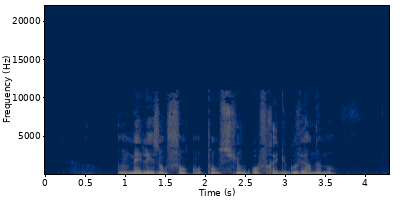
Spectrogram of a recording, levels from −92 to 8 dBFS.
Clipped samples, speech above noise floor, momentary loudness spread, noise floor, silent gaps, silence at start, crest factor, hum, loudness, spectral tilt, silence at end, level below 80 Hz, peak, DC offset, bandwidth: under 0.1%; 31 dB; 9 LU; -78 dBFS; none; 0.9 s; 20 dB; none; -48 LUFS; -5.5 dB/octave; 0.65 s; -62 dBFS; -28 dBFS; under 0.1%; 11.5 kHz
